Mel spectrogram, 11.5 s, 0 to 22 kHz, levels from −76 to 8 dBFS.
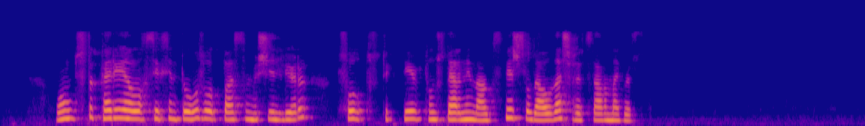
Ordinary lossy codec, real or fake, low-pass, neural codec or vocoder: none; fake; none; codec, 16 kHz, 1 kbps, FunCodec, trained on LibriTTS, 50 frames a second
